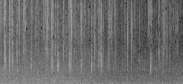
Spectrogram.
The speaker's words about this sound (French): Il pleut sur Hargeisa.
